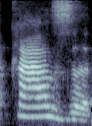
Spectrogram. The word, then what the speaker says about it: casa: A palavra casa, né? Mesmo também, a gente pronuncia o S com som do Z.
